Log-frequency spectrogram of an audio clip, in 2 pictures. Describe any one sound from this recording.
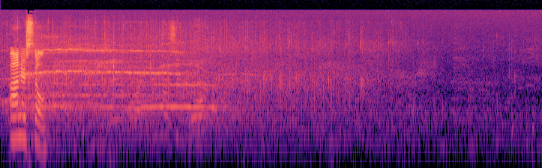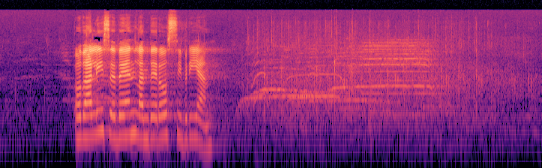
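A crowd cheers and whoops in a large echoing hall.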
